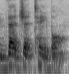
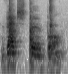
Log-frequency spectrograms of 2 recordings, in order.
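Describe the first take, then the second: First: It is said with four full syllables. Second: It is said with only three syllables. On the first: The speaker calls it wrong. "it looks like it should be vegetable" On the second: The speaker calls it right. "Three syllables"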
